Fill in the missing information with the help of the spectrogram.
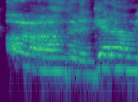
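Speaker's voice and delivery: high, mock vengeful outburst; resurfacing anger. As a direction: act out a flare of vengeful anger. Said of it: "the feelings I've just let go of now resurface".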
